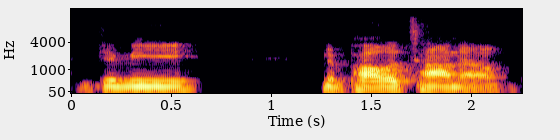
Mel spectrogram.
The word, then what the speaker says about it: Jimmy Napolitano: We got our friend, our emerged brethren, Jimmy Napolitano.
